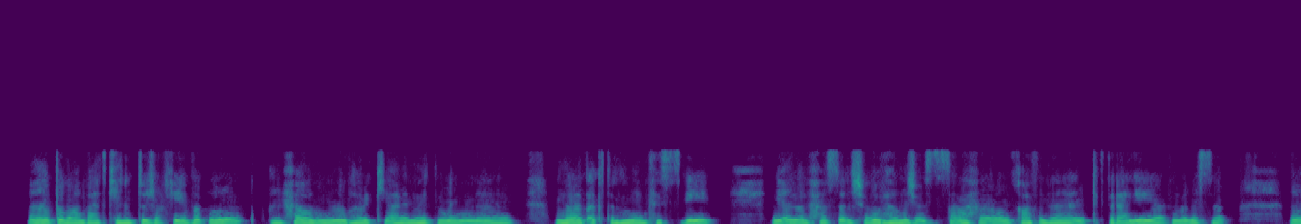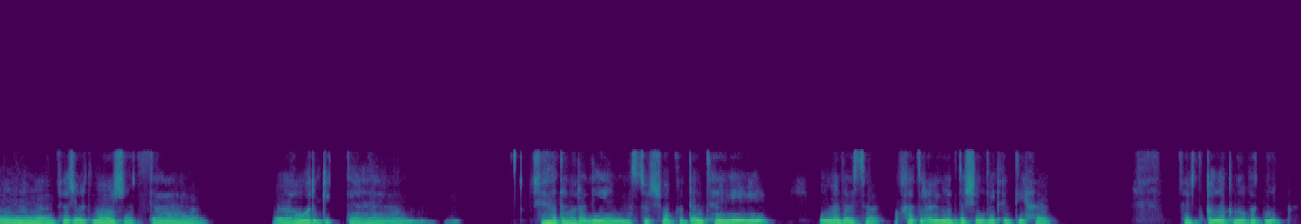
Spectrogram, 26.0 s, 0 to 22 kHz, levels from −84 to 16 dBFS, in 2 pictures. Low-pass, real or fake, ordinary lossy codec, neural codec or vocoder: 7.2 kHz; fake; none; codec, 16 kHz, 2 kbps, FreqCodec, smaller model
